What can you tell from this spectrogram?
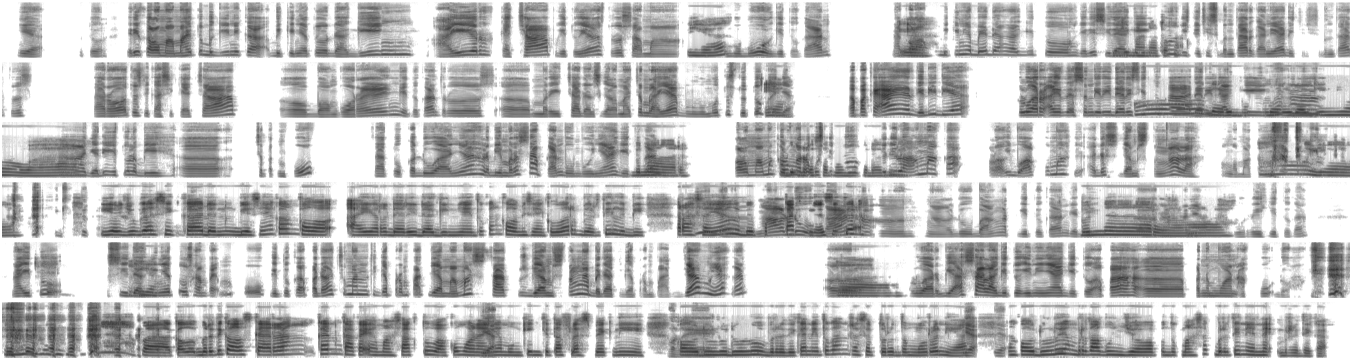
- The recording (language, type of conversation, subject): Indonesian, podcast, Ceritakan hidangan apa yang selalu ada di perayaan keluargamu?
- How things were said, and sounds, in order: tapping; laughing while speaking: "mateng ini Kak"; chuckle; other background noise; stressed: "empuk"; chuckle; laugh; in English: "flashback"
